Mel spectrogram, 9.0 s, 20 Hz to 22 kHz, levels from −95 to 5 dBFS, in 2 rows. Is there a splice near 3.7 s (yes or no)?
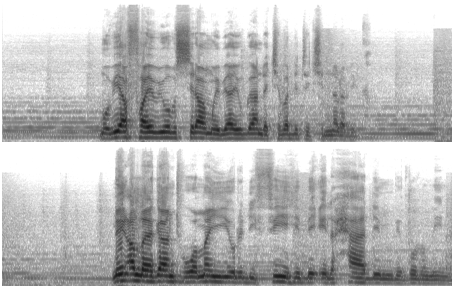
yes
